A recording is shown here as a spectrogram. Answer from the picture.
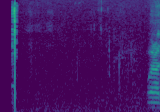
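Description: One sharp click just after the start from the handheld camera being handled, then only a faint low background with a few tiny ticks. A man's voice begins near the end.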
